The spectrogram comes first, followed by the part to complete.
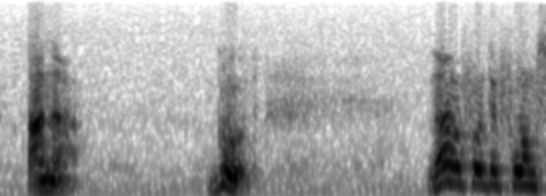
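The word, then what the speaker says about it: она: speaks is another so she is an right pronounce Ana good now for the forms of the plural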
